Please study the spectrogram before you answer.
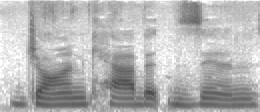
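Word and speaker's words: Jon Kabat-Zinn: One of my favorite mentors, John Kabat-Zinn, so his name is spelled Jon, and Kabat, Kabat, and then Zinn, Zinn.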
